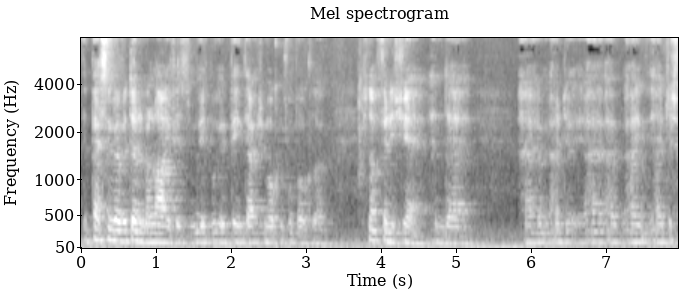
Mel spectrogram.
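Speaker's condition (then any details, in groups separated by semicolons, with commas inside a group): Parkinson's disease; degenerative neurological condition, brain lacks dopamine, symptoms about three years before diagnosis, no cure; years since diagnosis, on medication, walking affected, medication helps standing, symptoms worse when inactive; quieter, mumbles a lot, new since onset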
